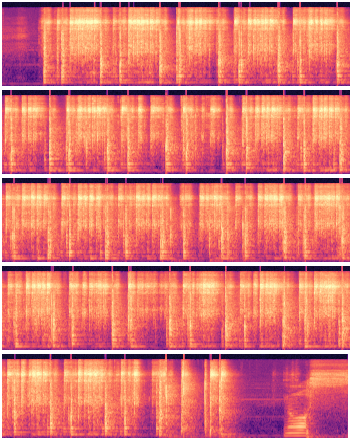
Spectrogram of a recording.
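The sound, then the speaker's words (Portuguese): Rhythmic trupé foot stomping pounds out a steady, driving beat over lively music with singing, dense and loud throughout before cutting off near the end. “Cara, vocês, vocês, você também que está ouvindo, com certeza é muito interessante que vocês estão escutando só o famoso trupé, né? É, exatamente. Tá e aí agora a gente junta a música e a dança.”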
